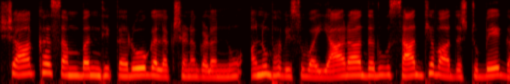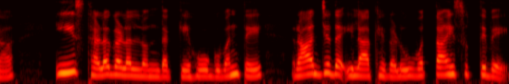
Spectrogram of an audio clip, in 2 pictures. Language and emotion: Kannada, neutral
